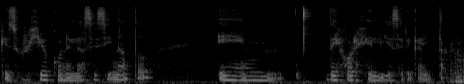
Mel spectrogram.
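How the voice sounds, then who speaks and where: Over noticeable background noise, a woman talks at a fairly slow speed. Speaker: documentary narrator. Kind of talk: scripted narration.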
